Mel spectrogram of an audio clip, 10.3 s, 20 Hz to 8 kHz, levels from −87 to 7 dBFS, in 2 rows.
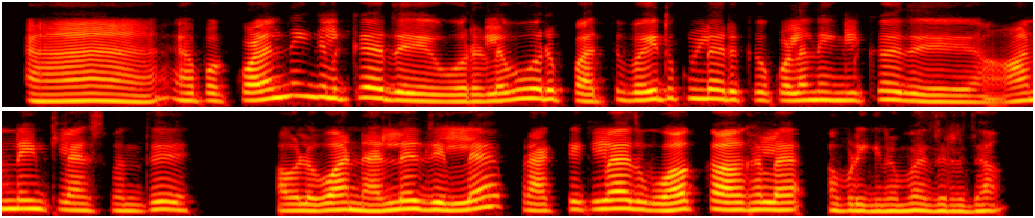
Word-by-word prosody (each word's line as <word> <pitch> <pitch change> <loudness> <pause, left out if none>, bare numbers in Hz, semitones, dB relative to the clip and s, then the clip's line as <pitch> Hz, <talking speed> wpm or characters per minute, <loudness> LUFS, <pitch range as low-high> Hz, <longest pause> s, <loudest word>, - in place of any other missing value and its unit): அ - - 0 0.7
அப்பக் 210 -2 -4
கொழந்தைங்களுக்கு 295 +3 +1
அது 225 -3 +2 0.2
ஒரு 190 0 0
அளவு. 215 +5 +1
ஒரு 255 - +1
10 190 +3 -3
வயதுக்குள்ள 265 +3 +1
இருக்க 225 -2 -5
கொழந்தைங்களுக்கு 220 +1 -1
அது 205 -2 -1 0.5
ஆன்லைன் 235 0 +1
கிளாஸ் 195 -4 -3
வந்து 180 +5 -3 0.6
அவ்வளவா 185 +2 +2
நல்லதில்ல. 205 +1 +2 0.3
ப்ராக்டிக்களா 215 +6 +1
அது 215 - -1
வொர்க் 225 +2 +3
ஆகல 210 0 +2 0.3
அப்டிங்கற 175 -2 -2
மாதிரி 170 -2 -2
தான். 180 +3 -7
215 Hz, 140 wpm, -24 LUFS, 190-230 Hz, 0.7 s, வொர்க்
